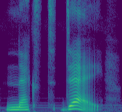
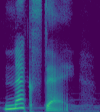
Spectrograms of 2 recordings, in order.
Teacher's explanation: If you say it carefully, it's next day, but in conversation, next day. The T disappears completely. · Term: dropped T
